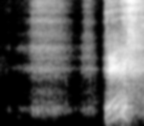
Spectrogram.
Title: has a sneezing fit and trips over some wires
